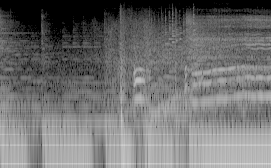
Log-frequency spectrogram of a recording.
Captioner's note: gasps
